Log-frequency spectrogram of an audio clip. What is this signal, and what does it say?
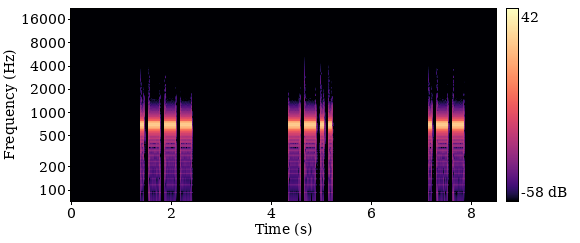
Morse code, heard as a keyed tone, about 15 wpm, spaced as for 4 wpm, 700 Hz. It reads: JZW
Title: USA Call Signs - 6 Characters - 8x Character Spacing - 15wpm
